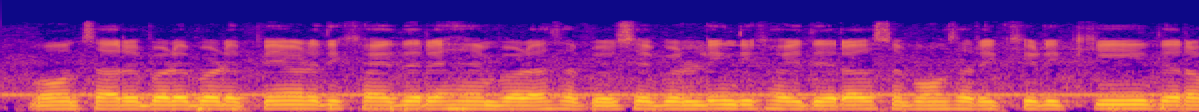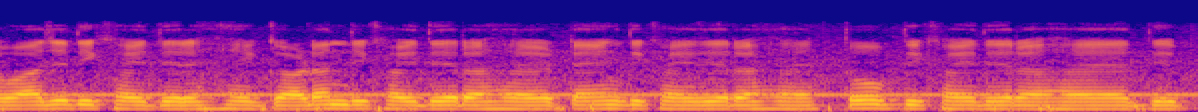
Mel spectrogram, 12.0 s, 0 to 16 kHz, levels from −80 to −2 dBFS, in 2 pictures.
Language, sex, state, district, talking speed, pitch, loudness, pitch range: Bhojpuri, male, Uttar Pradesh, Gorakhpur, 215 wpm, 120 Hz, -14 LUFS, 120-125 Hz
